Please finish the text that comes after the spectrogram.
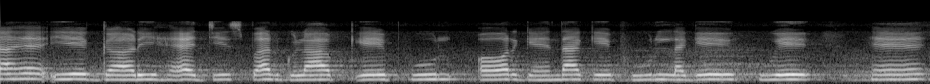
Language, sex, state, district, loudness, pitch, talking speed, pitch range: Hindi, female, Uttar Pradesh, Jalaun, -15 LUFS, 225 Hz, 105 wpm, 220-230 Hz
